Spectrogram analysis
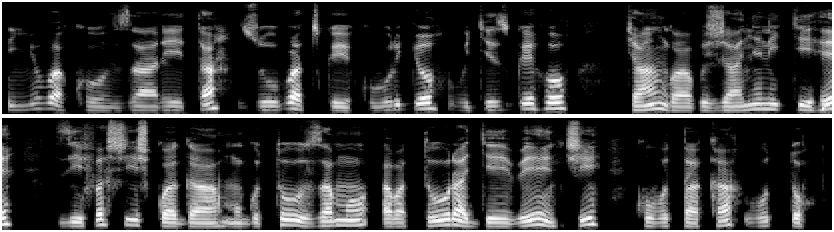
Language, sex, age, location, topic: Kinyarwanda, male, 25-35, Musanze, government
